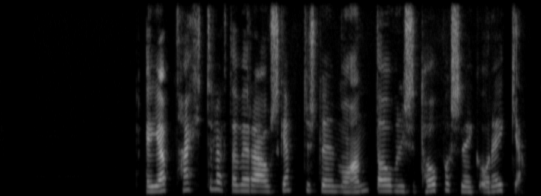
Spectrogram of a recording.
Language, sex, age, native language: Icelandic, female, 18-19, Icelandic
